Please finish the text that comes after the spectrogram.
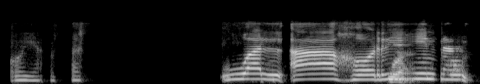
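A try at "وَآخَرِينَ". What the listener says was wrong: Tidak ada lam. Wa akhori.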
